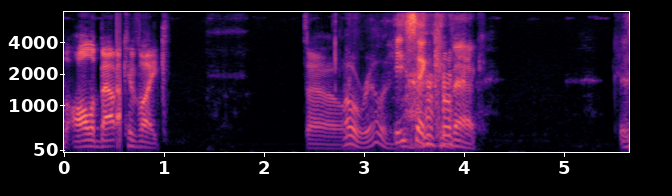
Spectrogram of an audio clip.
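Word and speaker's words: Kveik: He's a little bit off on his pronunciation. Kishmike. It's okay. we'll ask our in-house Swede. What, Well, I'll tell you Joel, what we're could gonna you say it again? Say it again one more time. Kvike.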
